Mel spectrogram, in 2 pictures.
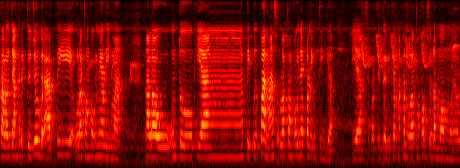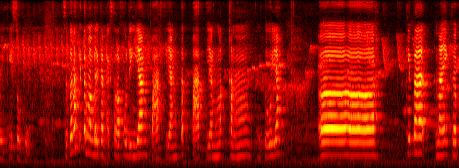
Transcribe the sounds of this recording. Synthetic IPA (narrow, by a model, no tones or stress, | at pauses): kalawd͡ʒaŋkəɾɪk̚t̪ud͡ʒʊhbəɾart̪iulat̪ɔŋkɔŋɲalimakalawunt̪ʊkjaŋt̪iput̪̚panasulat̪ɔŋkɔkɲapalɪŋt̪iɡa | jasə̥pərt̪iːt̪udikəɾənakanulat̪ɔŋkɔŋsudahmaməlekisuku | sət̪əlahkit̪aməmbəɾikanɛ̰kst̪ɾafudɪŋjaŋpasjaŋt̪əpa̰t̪̚jaŋnəkənit̪uja | ʔə | kit̪anaɪkːə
